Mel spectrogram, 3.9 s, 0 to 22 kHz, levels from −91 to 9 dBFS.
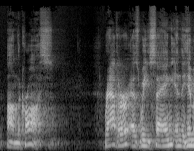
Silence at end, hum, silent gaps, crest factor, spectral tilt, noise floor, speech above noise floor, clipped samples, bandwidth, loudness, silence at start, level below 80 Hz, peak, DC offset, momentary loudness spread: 0 s; none; none; 18 dB; -4.5 dB/octave; -60 dBFS; 42 dB; under 0.1%; 19 kHz; -18 LUFS; 0.15 s; -66 dBFS; -2 dBFS; under 0.1%; 7 LU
